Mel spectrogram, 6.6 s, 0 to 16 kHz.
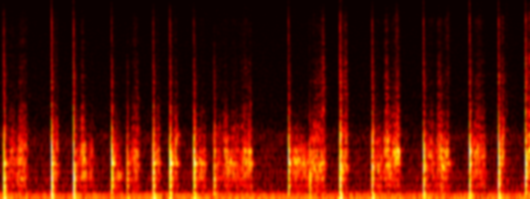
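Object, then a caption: Cardboard box. Long fingernails tap and scratch across the front face of a long, rectangular, glossy printed Superfeet cardboard shoe insole box, hollow with insoles inside. About 19 sharp, dry taps with very short decay sound hollow and papery, centered around 680 Hz. Between them, soft rasping scratches fill the gaps.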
